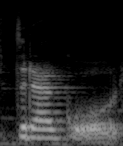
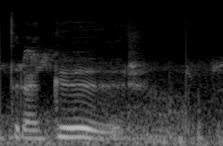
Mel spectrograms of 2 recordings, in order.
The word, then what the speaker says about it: Dragør: Dragør, and it's actually a really beautiful little village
